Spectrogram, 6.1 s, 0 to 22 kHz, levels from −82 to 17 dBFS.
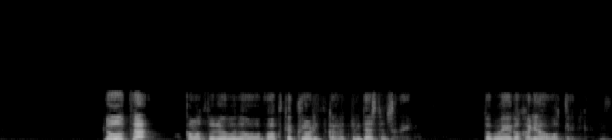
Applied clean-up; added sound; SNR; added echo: neural mask model DeepFilterNet 3.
